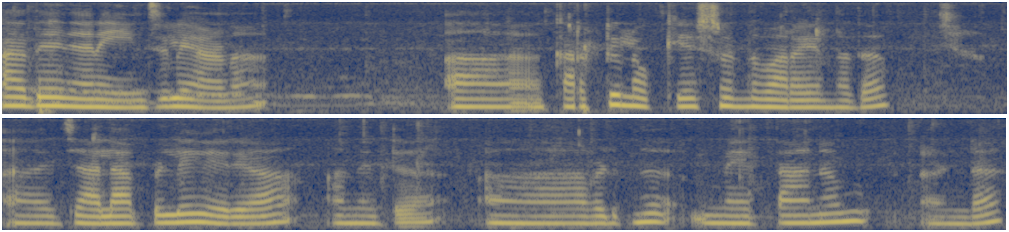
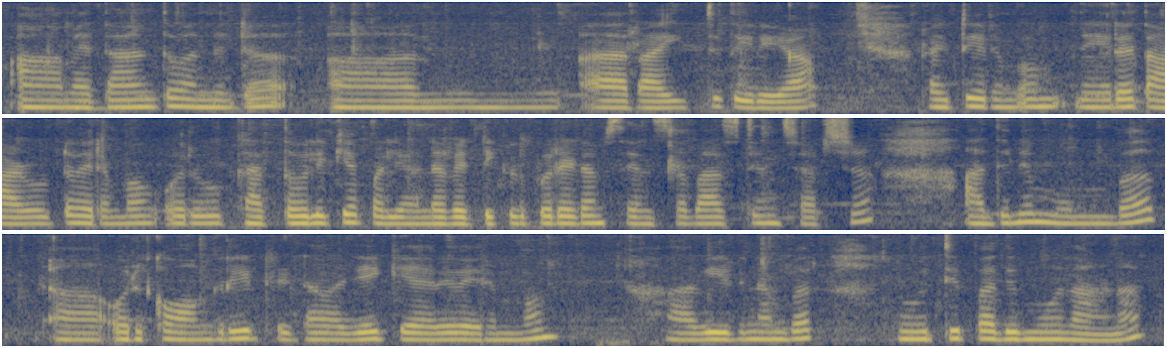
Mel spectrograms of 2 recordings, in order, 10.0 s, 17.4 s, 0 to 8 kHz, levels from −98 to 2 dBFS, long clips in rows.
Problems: constant background noise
